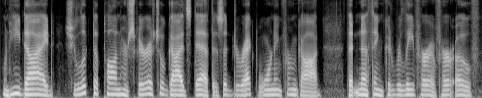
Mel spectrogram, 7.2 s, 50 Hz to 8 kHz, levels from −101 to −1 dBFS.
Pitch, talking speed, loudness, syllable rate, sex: 150 Hz, 200 wpm, -20 LUFS, 5.1 syllables/s, female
